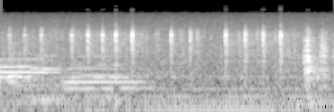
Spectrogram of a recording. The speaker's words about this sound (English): I return you now to Dr. Christian's office, where Judy is busily pounding the typewriter.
